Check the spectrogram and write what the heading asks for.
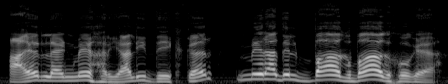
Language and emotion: Hindi, happy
